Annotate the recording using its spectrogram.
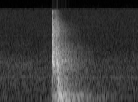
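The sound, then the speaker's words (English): A door swings shut with a single firm thud and a short rattling decay, fairly loud, with no talking. “Just let me show myself the door.”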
